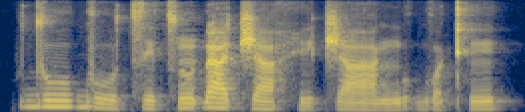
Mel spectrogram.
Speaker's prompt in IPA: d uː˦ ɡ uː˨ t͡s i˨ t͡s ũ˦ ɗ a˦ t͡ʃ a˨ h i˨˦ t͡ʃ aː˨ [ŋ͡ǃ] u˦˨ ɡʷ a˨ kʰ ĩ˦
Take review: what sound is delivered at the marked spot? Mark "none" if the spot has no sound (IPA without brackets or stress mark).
ŋ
